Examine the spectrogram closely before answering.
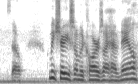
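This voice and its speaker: Somewhat breathy speech at a fairly quick pace, with ordinary pitch variation and audible room echo. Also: man. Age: 60s. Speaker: car hobbyist YouTuber. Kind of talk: casual monologue. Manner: halting, many fillers.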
